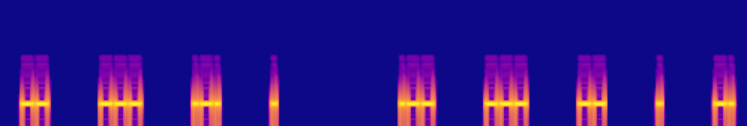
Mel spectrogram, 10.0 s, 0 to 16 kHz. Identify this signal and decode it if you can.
Morse code, heard as a keyed tone, about 25 wpm, spaced as for 10 wpm, 550 Hz. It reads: MORE WOMEN
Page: news headlines in morse code at 10 wpm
